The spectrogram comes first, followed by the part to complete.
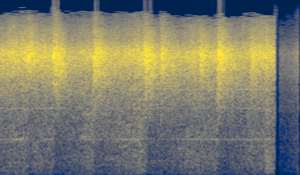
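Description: Industrial fans in a bay-leaf cleaning line running, a steady loud rushing hiss of blown air with a faint hum underneath. It cuts off suddenly near the end.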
